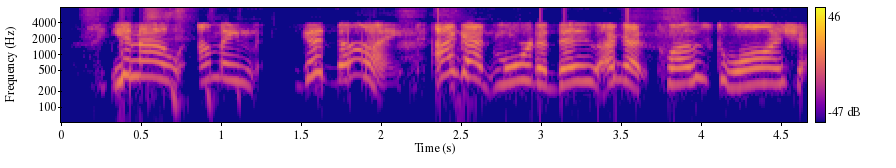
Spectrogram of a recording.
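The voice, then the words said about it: Country accent. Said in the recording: “you talking about country, and I and this is my voice... She's putting on a fake accent”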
